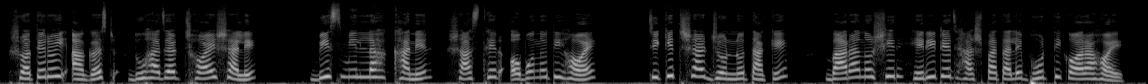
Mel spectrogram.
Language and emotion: Bengali, neutral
